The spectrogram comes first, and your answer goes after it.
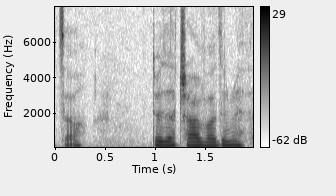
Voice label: "trafod", Welsh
